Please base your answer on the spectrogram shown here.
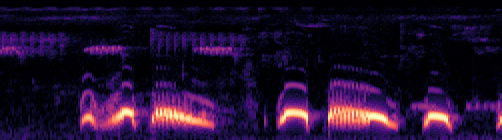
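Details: Spotted dove in a close, rapid run of low coos: arched hooting notes alternate with longer, slightly rough, descending coos. A few faint, high, thin chirps sound early on.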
